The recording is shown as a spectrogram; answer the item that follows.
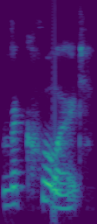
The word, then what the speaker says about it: record: Okay, the stress is on the second part. Content. Remember, this is an adjective. Content. And for the other verbs, contract. This one, object. This one, record. Record.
